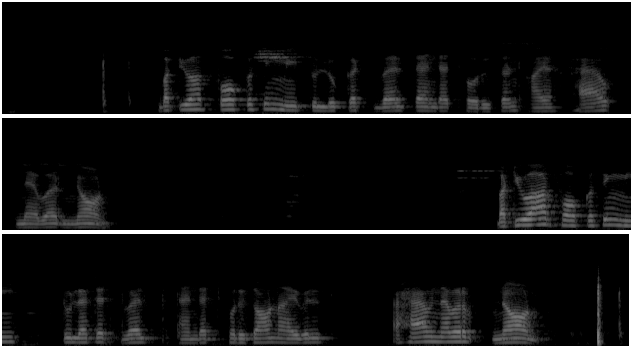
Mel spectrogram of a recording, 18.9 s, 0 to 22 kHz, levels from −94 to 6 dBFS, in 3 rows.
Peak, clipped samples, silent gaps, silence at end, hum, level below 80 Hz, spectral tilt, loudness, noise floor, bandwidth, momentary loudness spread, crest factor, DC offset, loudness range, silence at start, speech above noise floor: -26 dBFS; under 0.1%; none; 0.1 s; none; under -90 dBFS; -4.5 dB/octave; -57 LUFS; under -90 dBFS; 5 kHz; 12 LU; 32 dB; under 0.1%; 8 LU; 1 s; over 34 dB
